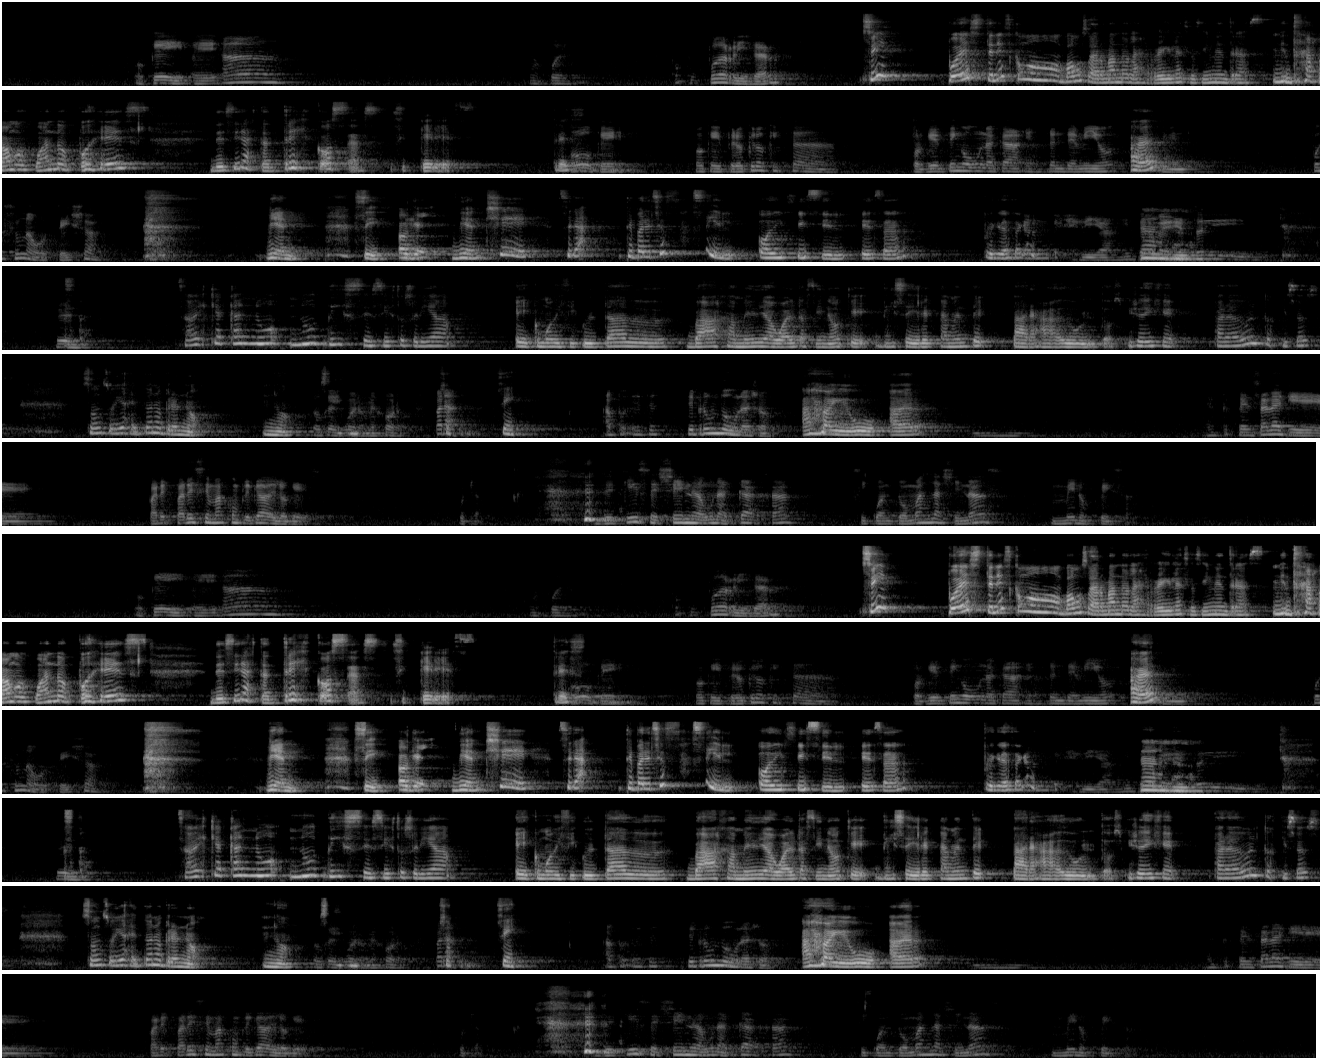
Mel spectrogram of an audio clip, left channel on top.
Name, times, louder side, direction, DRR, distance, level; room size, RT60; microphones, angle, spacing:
voice 1, 1.3-2.9 5.3-5.8 6.7-7.8 18.9-19.4 20.1-21.5 22.3-24.3 24.8-25.1 26.3-27.4 30.3-30.6 36.4-39.0 40.1-40.5 55.8-56.8 57.1-57.4 58.7-60.5 62.4-63.0 64.7-66.4 67.4-69.1 70.5-70.7 71.8-73.9 74.4-75.9 76.4-77.2, left 3 dB, 80° left, 1.2 m, -41 dB
voice 2, 8.6-8.9 9.5-17.7 18.7-18.9 24.5-24.8 27.8-28.3 29.0-30.6 30.9-32.3 32.6-35.5 36.2-36.7 37.7-38.4 39.1-39.5 41.3-44.1 44.7-51.3 51.7-54.8 55.3-55.7 56.1-56.3 57.7-58.0 60.7-62.0 71.3-72.0, right 4 dB, 45° right, 0.6 m, -28 dB
24.0 x 20.5 x 5.6 m
head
